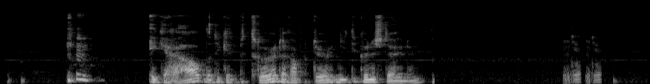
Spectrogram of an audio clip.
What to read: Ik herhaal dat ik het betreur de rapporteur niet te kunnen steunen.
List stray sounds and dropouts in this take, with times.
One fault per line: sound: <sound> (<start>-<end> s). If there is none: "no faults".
sound: throat clearing (0.7-1.1 s)
sound: laugh (5.6-6.0 s)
